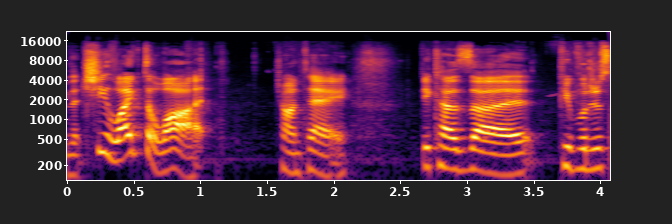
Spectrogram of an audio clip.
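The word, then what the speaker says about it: Cante: And uh her name Chante, spelled C A N T E. Chante. Maybe that's not immediately phonetically obvious how you say it, right?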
